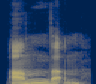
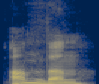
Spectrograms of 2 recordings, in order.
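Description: First: The pitch peaks just after the stressed vowel. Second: The pitch peaks on the stressed vowel. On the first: "just after it in accent 2" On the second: "peaking on the stressed vowel in accent 1"

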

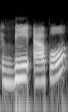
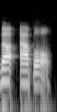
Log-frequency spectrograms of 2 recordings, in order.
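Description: First: The word 'the' is said as 'thee'. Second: The word 'the' is said as 'thuh'. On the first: The speaker calls it right. "we normally only pronounce that as the if we're talking, if the next word is a vowel" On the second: The speaker calls it wrong. "instead of"

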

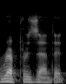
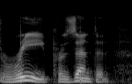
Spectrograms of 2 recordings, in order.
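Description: First: It begins with a short 'rep' sound. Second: It begins with a separate 'ree' before 'presented'. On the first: The speaker calls it wrong. "It's not represented" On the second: The speaker calls it right. "It's represented, presented again"

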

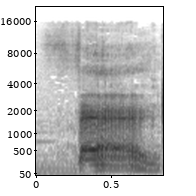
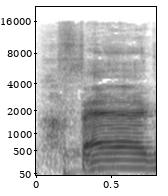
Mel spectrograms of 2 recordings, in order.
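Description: First: It is said deep and angry. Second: It is said in a plain voice.

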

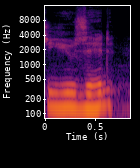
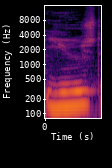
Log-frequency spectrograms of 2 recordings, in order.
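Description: First: The word is said as two syllables. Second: The word is said as one syllable. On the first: "That's how he's pronouncing it, it's used" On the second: "it's not used"

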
